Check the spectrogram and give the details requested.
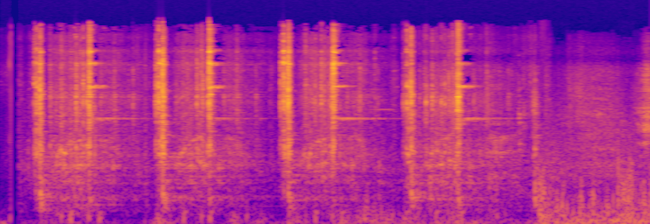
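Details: Small petrol engine on a sawmill setup runs unevenly, with a heavy surge about every second over a ragged low rumble; rough running, cause unknown.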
